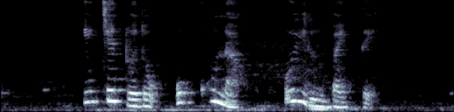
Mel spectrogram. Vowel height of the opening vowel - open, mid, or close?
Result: close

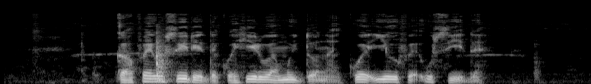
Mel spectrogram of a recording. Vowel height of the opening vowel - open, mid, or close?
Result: open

